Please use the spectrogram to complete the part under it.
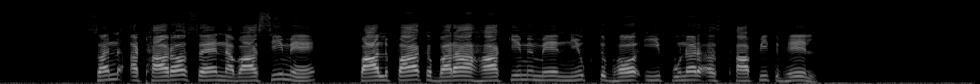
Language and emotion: Maithili, neutral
